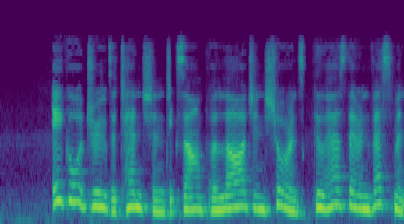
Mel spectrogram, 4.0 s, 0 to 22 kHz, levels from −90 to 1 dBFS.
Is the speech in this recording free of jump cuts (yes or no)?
no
